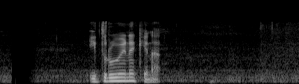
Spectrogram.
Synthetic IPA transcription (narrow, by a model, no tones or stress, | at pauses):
it̪uɾuʋenəkena̰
